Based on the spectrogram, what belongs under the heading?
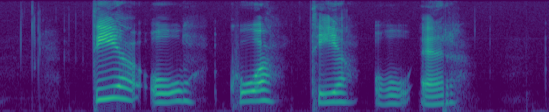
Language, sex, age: Swedish, female, 30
